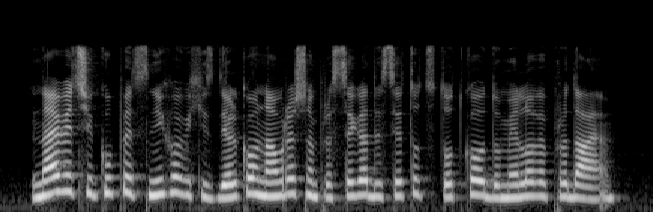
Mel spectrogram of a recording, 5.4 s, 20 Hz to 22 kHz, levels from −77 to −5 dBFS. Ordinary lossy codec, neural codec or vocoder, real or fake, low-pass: none; none; real; 9.9 kHz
